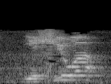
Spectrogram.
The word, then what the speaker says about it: Yeshua: Joshua would be pronounced Yeshua in Hebrew.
